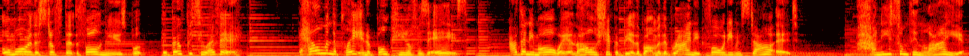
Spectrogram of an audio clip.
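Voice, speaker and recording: A young British engineer in a fantasy game, brash and keen. Her voice sits fairly high and swings in lively leaps. She talks briskly and colloquially, with loud music playing behind her. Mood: businesslike, stumped. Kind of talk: video game voice acting.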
